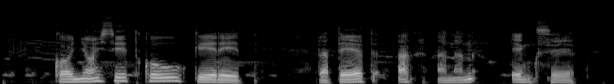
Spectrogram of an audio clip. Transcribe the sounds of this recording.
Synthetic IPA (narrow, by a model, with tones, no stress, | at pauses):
ko˨ɲojse˦t̪ko˦wke˨ɾet̪̚ | ɾa˨t̪e˦t̪a˦ka˨na˨n | e˦ŋset̪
